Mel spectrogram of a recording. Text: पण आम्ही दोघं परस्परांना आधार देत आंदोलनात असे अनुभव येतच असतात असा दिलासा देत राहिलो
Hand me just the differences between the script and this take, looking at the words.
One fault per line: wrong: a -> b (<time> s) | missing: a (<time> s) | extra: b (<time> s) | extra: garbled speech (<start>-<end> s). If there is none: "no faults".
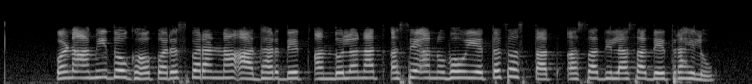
no faults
